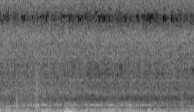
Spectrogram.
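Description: Steam hisses steadily from the valve of a T-fal pressure canner as it depressurizes, a continuous broadband hiss at moderate level with a faint low rumble underneath and no talking.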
